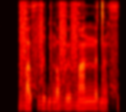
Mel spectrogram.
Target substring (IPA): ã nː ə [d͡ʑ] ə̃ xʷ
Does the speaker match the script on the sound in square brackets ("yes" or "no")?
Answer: no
